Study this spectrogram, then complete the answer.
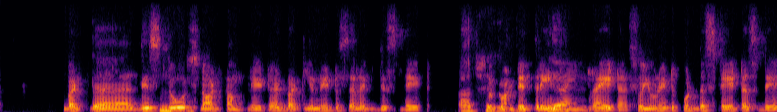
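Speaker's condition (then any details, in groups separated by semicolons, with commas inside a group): No condition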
